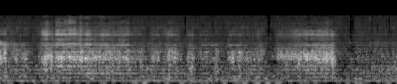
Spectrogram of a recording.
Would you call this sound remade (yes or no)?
yes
